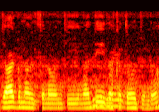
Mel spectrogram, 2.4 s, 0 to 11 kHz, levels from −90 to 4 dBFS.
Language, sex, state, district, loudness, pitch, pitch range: Tulu, male, Karnataka, Dakshina Kannada, -19 LUFS, 140 Hz, 130-150 Hz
